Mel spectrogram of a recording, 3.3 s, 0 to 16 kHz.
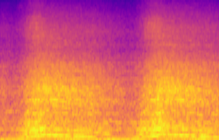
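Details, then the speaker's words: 1997 BMW E39 after new plugs, gasket and grommets: two clean throttle blips, revs climbing and falling smoothly with no miss; engine healthy. "and smooth main thing I'm interested in though is I know it's gonna be smoking for a while because all the oil that's been leaking all over the exhaust has got to burn off"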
